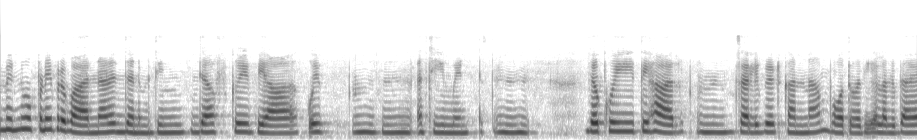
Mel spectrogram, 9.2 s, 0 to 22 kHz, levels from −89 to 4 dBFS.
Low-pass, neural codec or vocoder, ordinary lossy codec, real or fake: none; codec, 16 kHz, 4 kbps, FunCodec, trained on LibriTTS, 50 frames a second; none; fake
